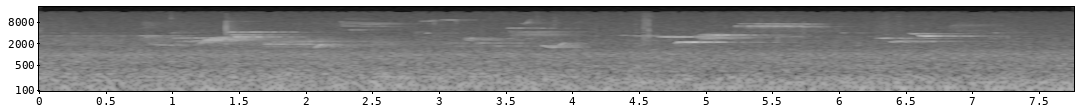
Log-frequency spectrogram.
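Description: Several songbirds chirping and singing in short, separate phrases over a steady low outdoor rumble.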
